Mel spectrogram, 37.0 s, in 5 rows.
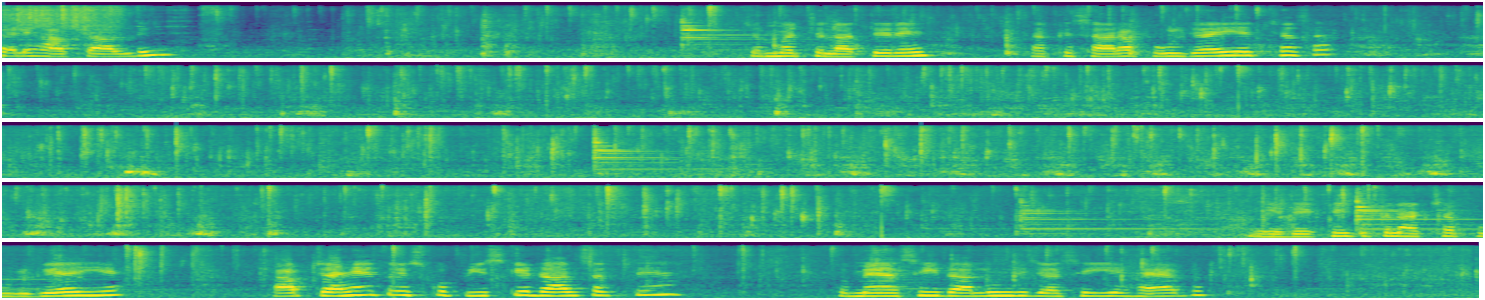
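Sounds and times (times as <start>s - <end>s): gum crackling in hot ghee: 0.9s - 27.6s
spatula scraping metal pot: 1.9s - 13.5s, 17.8s - 31.0s.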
